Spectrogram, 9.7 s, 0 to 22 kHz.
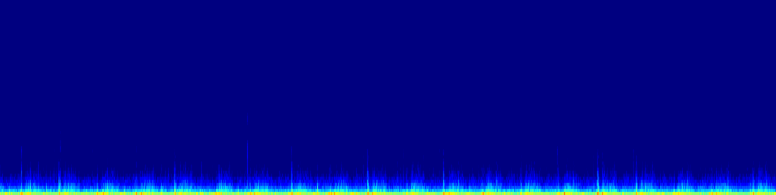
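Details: Womb sound sleep aid for babies: muffled low whooshing pulses, roughly 125 a minute, over steady rushing flow noise and white noise, as heard in the womb; heartbeat.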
